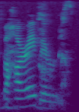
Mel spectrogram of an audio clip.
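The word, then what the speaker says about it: Bahareh Behrouz: But it's Bahare Behruz. Hey, could you spell it for us, please?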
